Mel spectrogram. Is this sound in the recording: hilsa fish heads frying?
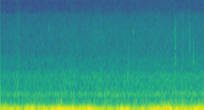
no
